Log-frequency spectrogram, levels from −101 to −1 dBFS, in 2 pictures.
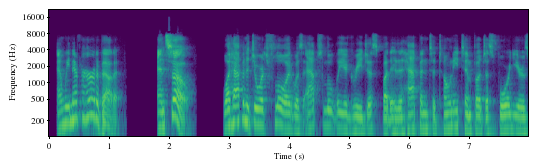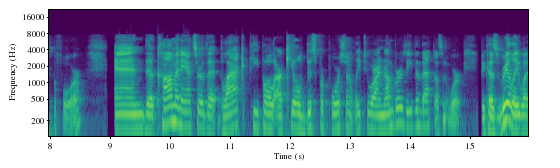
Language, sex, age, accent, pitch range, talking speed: English, male, 40-59, American, 110-150 Hz, 175 wpm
